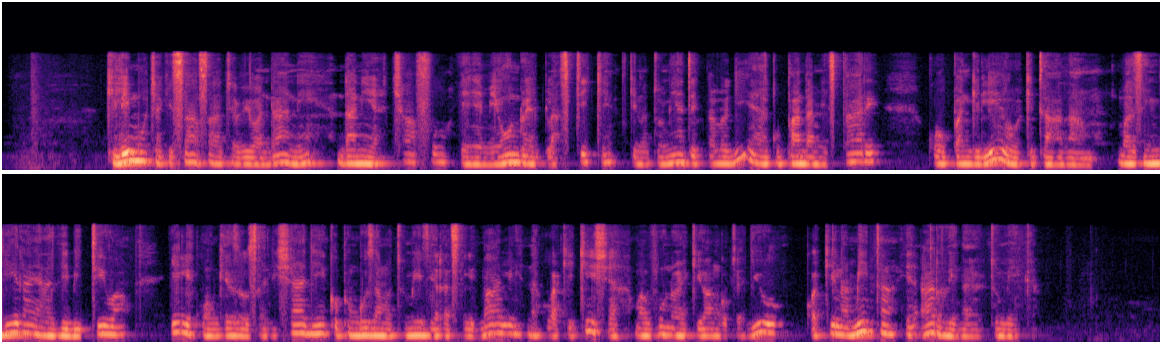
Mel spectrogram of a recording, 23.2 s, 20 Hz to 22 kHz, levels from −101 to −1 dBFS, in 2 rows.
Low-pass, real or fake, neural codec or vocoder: 7.2 kHz; real; none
